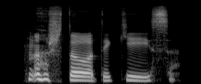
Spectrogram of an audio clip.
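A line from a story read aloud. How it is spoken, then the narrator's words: Conciliatory, hoarse laugh. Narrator (Russian): Эдик примирительно хрипло рассмеялся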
